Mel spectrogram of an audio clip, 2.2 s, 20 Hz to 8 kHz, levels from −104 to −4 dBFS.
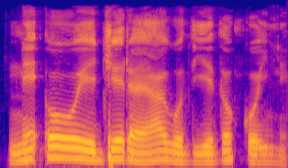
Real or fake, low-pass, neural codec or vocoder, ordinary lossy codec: real; 7.2 kHz; none; MP3, 64 kbps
